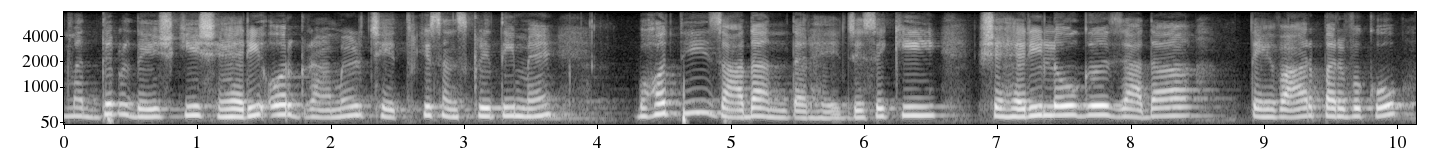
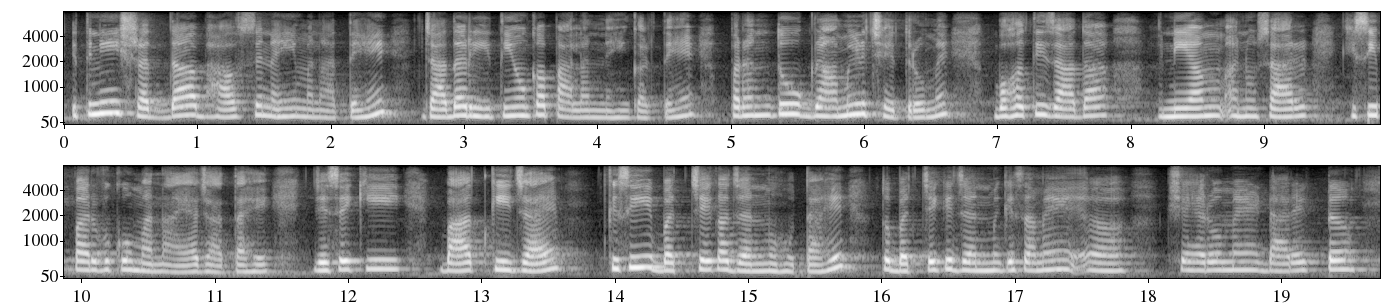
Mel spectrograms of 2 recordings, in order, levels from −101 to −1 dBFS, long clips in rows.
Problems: constant background noise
